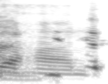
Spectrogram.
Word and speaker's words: DeHaan: DeHaan.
